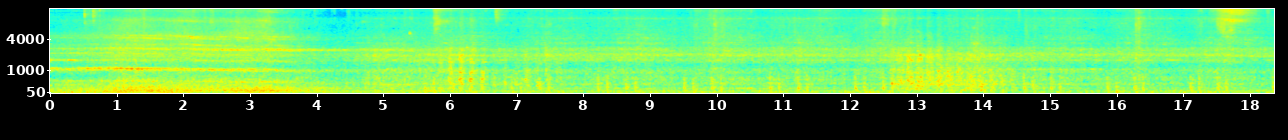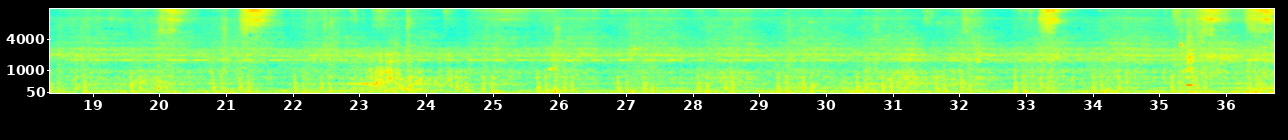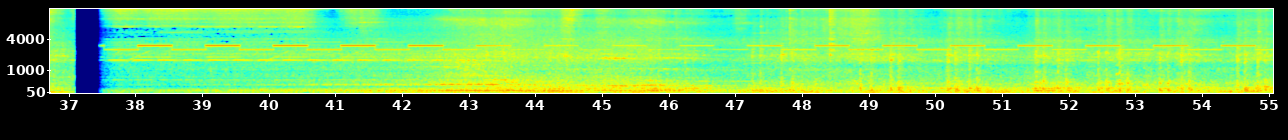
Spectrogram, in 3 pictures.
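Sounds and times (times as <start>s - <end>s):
high wheel squeals: 0.0s - 5.2s, 37.5s - 55.0s
train carriages rolling past: 0.0s - 37.1s, 37.8s - 55.0s.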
